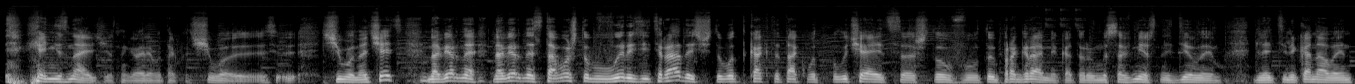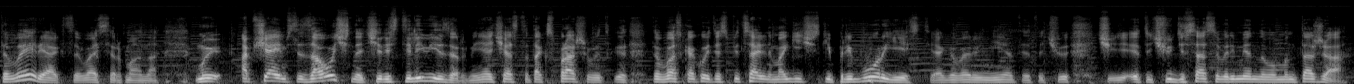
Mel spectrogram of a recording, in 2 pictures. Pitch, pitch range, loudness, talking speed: 120 Hz, 105-130 Hz, -23 LUFS, 140 wpm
